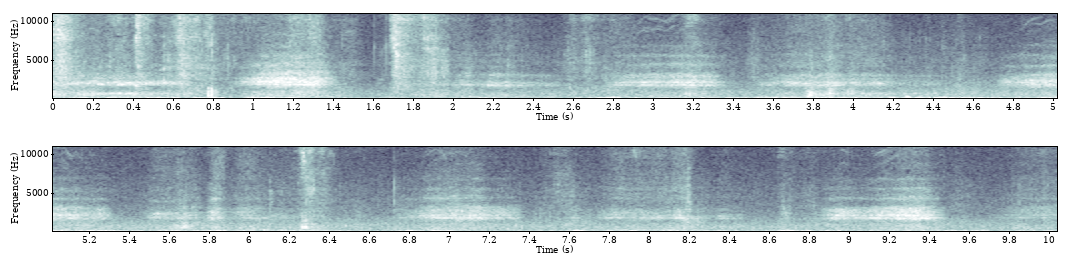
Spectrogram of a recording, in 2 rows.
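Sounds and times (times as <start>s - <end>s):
person breathing heavily: 0.0s - 10.0s.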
